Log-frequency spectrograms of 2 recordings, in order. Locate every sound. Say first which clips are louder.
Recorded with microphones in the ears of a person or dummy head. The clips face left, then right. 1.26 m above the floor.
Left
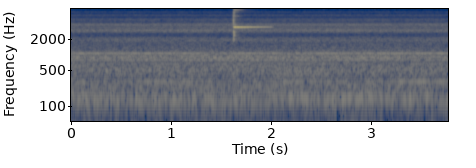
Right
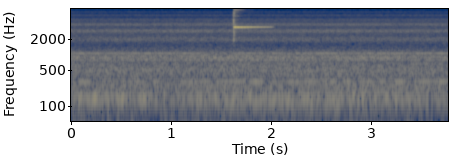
1.6 s a bicycle bell: right 2 dB; 15° left (ahead or behind)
